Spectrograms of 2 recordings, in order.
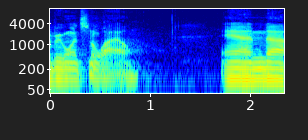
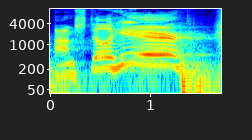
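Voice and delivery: higher, slow, loud taunting yell; a child shouting down from the bedroom above, defiant yell; 10 semitones higher, 13 dB louder, much slower than usual. Retold or imitated. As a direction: shout it through the floor like a defiant kid.

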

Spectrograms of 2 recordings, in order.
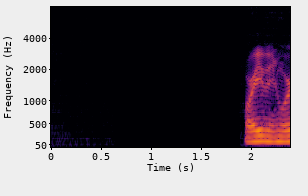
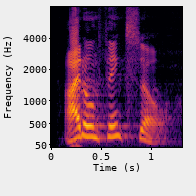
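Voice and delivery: emphatic denial; 8 semitones higher, 7 dB louder than usual. Real, not acted. Preacher rejecting the doubt.

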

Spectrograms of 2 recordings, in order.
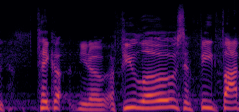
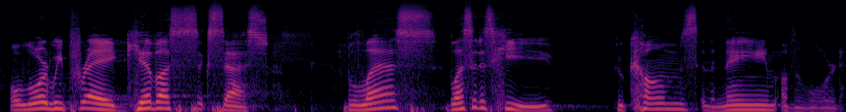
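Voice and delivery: slow scripture reading; 3 semitones lower, much slower than usual. Real, not acted. Psalm read slowly.

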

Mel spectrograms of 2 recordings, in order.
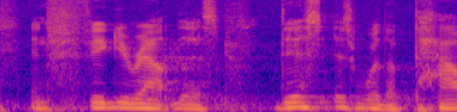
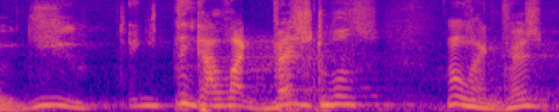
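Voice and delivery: a hammed-up gruff scolding, pitched up; mock angry God; 7 semitones higher than usual. Pastor hams up an angry God scolding Cain. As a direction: playfully fake a furious God. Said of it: "take Cain behind the woodshed and go".

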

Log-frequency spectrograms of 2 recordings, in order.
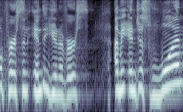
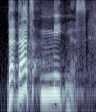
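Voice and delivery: ordinary talk

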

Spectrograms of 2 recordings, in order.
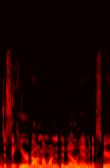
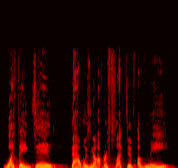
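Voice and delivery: higher, gentle voice of God answering; voice of the Lord; 6 semitones higher than usual. Retold or imitated. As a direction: let the Lord's words come high and tender. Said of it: "the Lord just spoke to me".

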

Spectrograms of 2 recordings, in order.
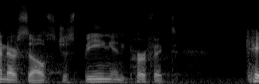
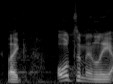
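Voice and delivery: usual speaking voice

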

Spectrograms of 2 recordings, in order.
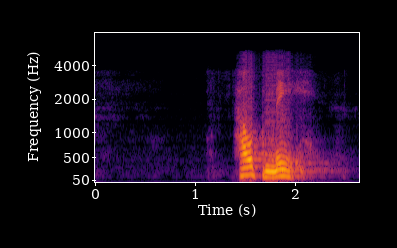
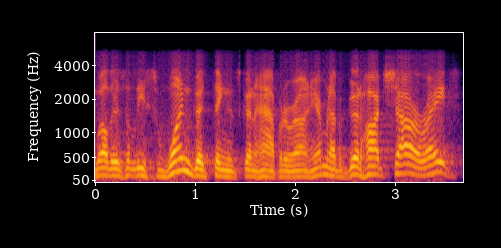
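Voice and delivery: hopeful mock cheer; 5 dB louder than usual. Pastor cheering himself on about a hot shower, rising to a shout. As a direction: talk yourself into a good hot shower.

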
